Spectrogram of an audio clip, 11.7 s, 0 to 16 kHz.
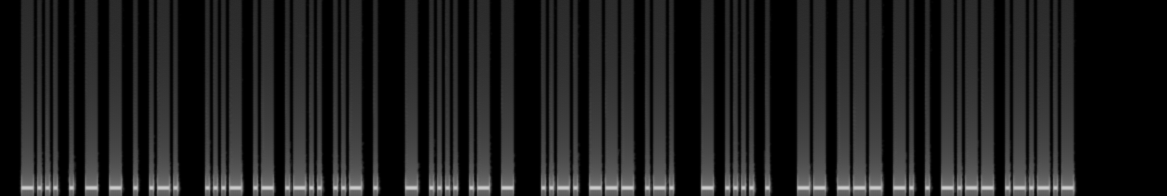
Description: Morse code, heard as a keyed tone, about 30 wpm, 700 Hz. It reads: BETTER VALUE THAT FOR THE MONEY.
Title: Sentences from Top 600 Words 30wpm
